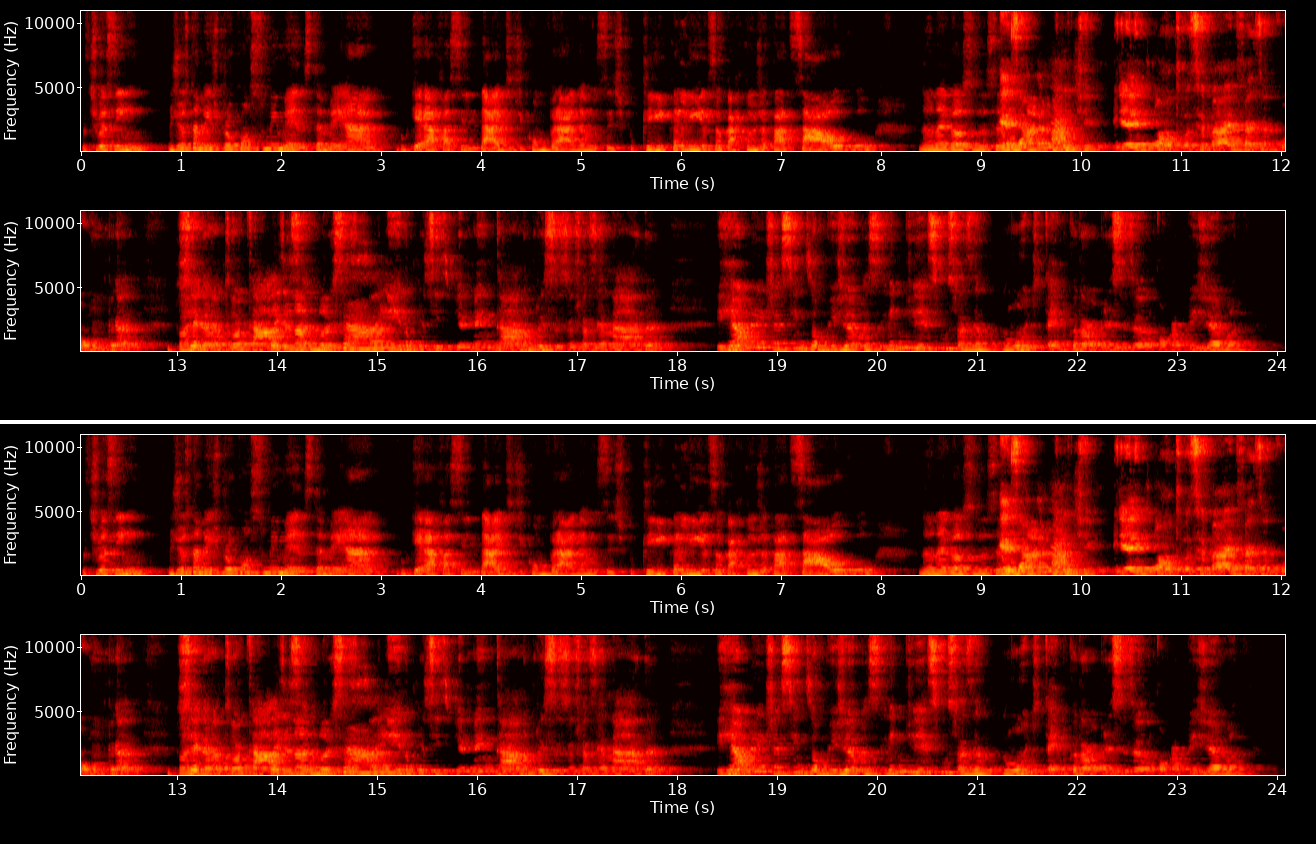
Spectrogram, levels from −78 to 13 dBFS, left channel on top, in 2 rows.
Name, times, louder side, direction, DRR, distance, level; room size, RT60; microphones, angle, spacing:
voice 1, 0.0-8.1 8.4-9.9 13.0-15.2 18.5-18.6 19.0-19.1, left 1 dB, 15° left, 1 dB, 1.0 m, -32 dB
voice 2, 9.2-17.9 18.4-23.7, right 1 dB, 5° right, 0 dB, 2.4 m, -32 dB
12.5 x 8.4 x 3.9 m, 0.82 s
head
